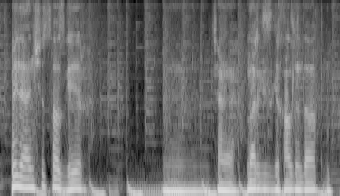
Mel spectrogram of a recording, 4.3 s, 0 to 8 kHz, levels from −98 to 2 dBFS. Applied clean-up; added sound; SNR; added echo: none; none; none; none.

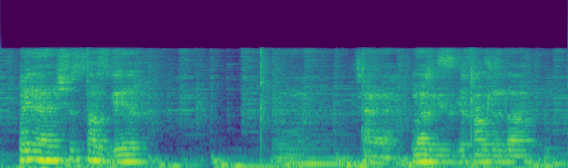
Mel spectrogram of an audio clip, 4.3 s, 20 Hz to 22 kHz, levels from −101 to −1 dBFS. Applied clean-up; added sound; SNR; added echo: none; Hands; 19 dB; reverberation time 0.3 s.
